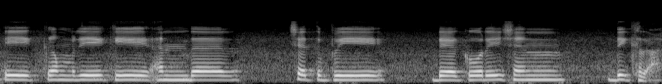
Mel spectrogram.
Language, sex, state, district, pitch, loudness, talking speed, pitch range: Hindi, female, Rajasthan, Jaipur, 210 Hz, -14 LUFS, 90 wpm, 205-215 Hz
